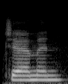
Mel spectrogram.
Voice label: "German", english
